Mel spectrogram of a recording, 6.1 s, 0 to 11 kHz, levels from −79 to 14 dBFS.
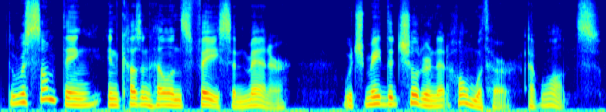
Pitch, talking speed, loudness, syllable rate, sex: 145 Hz, 190 wpm, -18 LUFS, 5.0 syllables/s, male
